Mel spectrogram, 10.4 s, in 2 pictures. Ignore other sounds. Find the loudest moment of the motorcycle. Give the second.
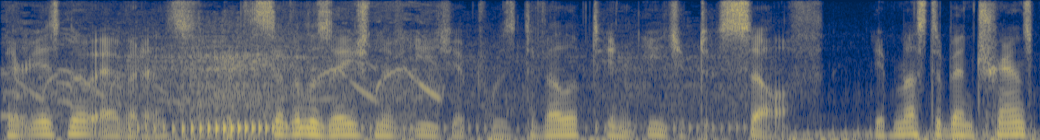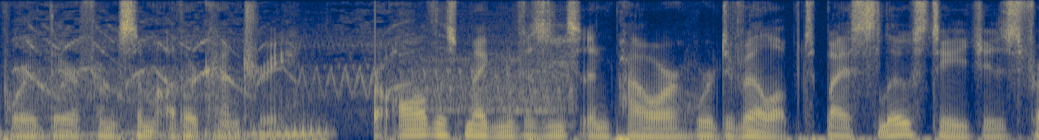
1 s.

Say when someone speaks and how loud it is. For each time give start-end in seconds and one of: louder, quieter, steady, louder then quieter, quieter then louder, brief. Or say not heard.
0.0-10.3 steady.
